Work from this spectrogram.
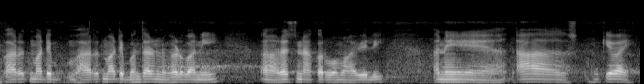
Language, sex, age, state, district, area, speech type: Gujarati, male, 30-45, Gujarat, Rajkot, rural, spontaneous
